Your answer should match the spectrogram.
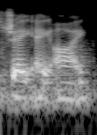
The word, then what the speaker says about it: Jai: pronouncing his name right, Jai Josephs, or Jay Josephs. It's one of those two. It's Jai, and it goes like this.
